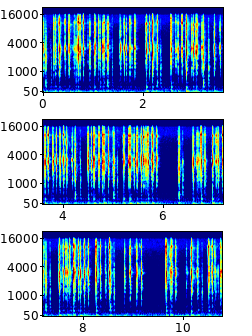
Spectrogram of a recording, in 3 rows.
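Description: Both hands type with fingertips on a Matrix 8xv 2.0 Add X'mas custom mechanical keyboard (INK Black) with an aluminium case and red and grey ABS keycaps. Bursts of quick, bright, clacky keystrokes are separated by brief pauses, and each key sound stops almost instantly with very little low end.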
